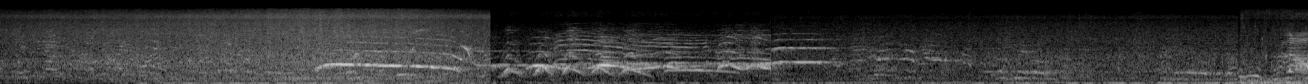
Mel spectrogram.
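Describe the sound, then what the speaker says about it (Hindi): Cold water pours steadily from overhead inside a water park tunnel, a continuous splashing wash that swells louder midway, with excited voices and shouting over it. "देखिए वो पानी गिरता रहता है हर एक दो मिनट में"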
